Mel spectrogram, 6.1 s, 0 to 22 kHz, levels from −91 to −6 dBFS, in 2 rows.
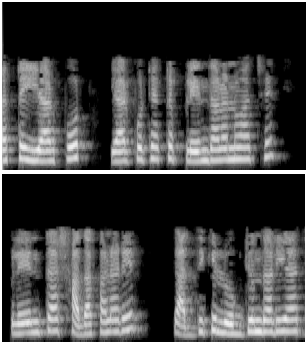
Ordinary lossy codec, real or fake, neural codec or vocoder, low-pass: MP3, 24 kbps; real; none; 7.2 kHz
